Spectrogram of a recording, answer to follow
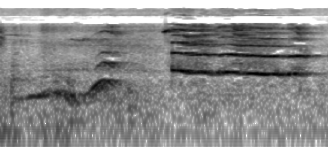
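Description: A dog whining while play-fighting: a short, faint rising whine, then a high, steady whine held for about a second.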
